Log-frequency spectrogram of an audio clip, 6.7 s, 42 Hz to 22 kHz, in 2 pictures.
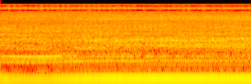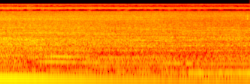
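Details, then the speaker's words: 2009 Nissan Altima after replacing all four spark plugs and coils to cure shaking and rattling; smooth regular idle pulsing about four times a second, no shake, stumble or rattle, normal idle, owner believes it is fixed. "i'm like so excited right now i think we fixed it i think she's fixed guys"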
